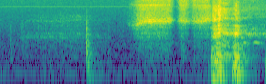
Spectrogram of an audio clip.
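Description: Quiet small room with one faint click, then a man's short, breathy exhale about halfway through, and his voice starting up near the end.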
